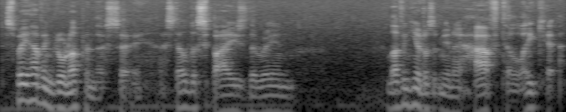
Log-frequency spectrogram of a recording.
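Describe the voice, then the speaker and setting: Low-voiced young man reading theatrically, jokey. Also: fairly quick, a bit bright, slight background noise, low-quality recording. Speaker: co-host reading the narration. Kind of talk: let's play, reading game text aloud with joking asides.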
